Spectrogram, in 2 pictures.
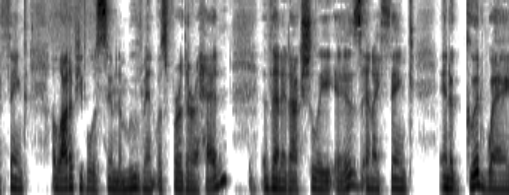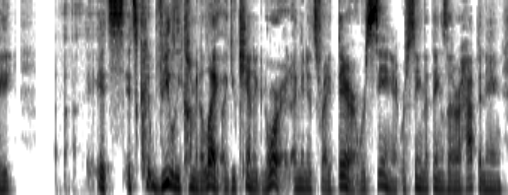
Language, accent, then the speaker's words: English; New Jersey, United States; I'm from New Jersey, right outside the city.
